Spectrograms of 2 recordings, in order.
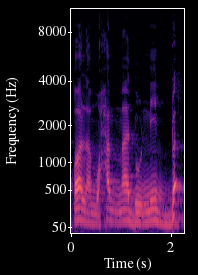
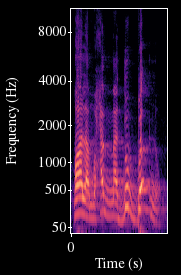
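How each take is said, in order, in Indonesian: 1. Muhammad berakhir dengan -un sebelum ibnu yang terpisah. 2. Muhammad berakhir dengan -u dan langsung tersambung ke bnu. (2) "Ini tidak ditanwin"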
